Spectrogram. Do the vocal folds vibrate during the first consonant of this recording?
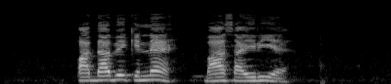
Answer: no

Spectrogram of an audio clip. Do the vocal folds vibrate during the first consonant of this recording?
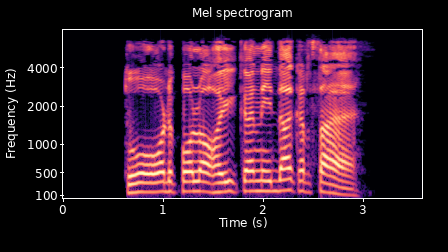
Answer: no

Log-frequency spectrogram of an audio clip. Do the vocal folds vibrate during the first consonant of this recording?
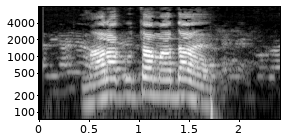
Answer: yes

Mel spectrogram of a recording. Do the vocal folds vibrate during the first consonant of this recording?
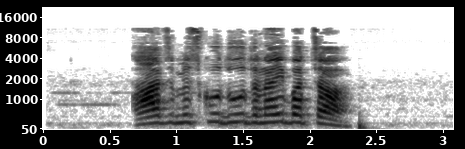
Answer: yes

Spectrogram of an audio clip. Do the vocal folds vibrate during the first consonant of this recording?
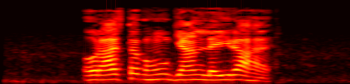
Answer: yes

